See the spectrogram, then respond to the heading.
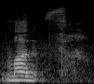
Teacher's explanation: And this is the part you have to learn by heart, that O's not making its normal sound. It's making what you call a schwa sound.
